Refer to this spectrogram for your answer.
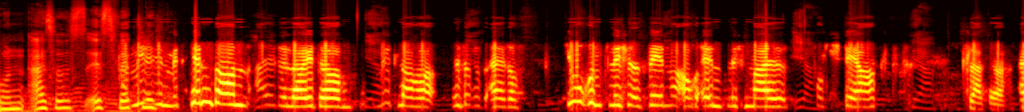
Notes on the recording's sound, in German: Bei Radio Darmstadt über Telefon aufgezeichnet.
